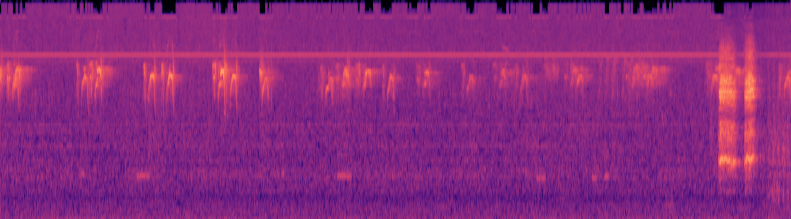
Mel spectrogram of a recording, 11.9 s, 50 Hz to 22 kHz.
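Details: A male common pheasant in a garden in southern Sweden on 15 May 2015 gives a loud, harsh two-note crow near the end, while small birds chirp faintly and high-pitched throughout.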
